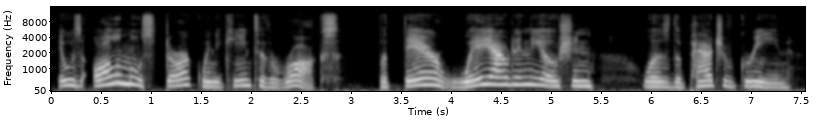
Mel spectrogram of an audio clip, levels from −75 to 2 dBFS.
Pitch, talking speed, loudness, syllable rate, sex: 235 Hz, 175 wpm, -17 LUFS, 4.0 syllables/s, female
